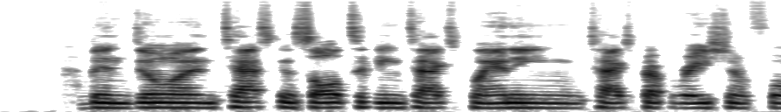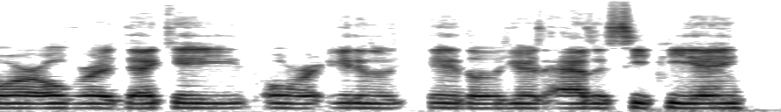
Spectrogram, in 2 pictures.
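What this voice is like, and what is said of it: Southern drawl. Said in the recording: “the southern drawl”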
